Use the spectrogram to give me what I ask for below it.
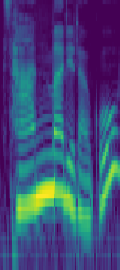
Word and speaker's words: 산말: 동사 살다와 관련된 것이니까 이건 역시 산말이라고 길게 발음하고요.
